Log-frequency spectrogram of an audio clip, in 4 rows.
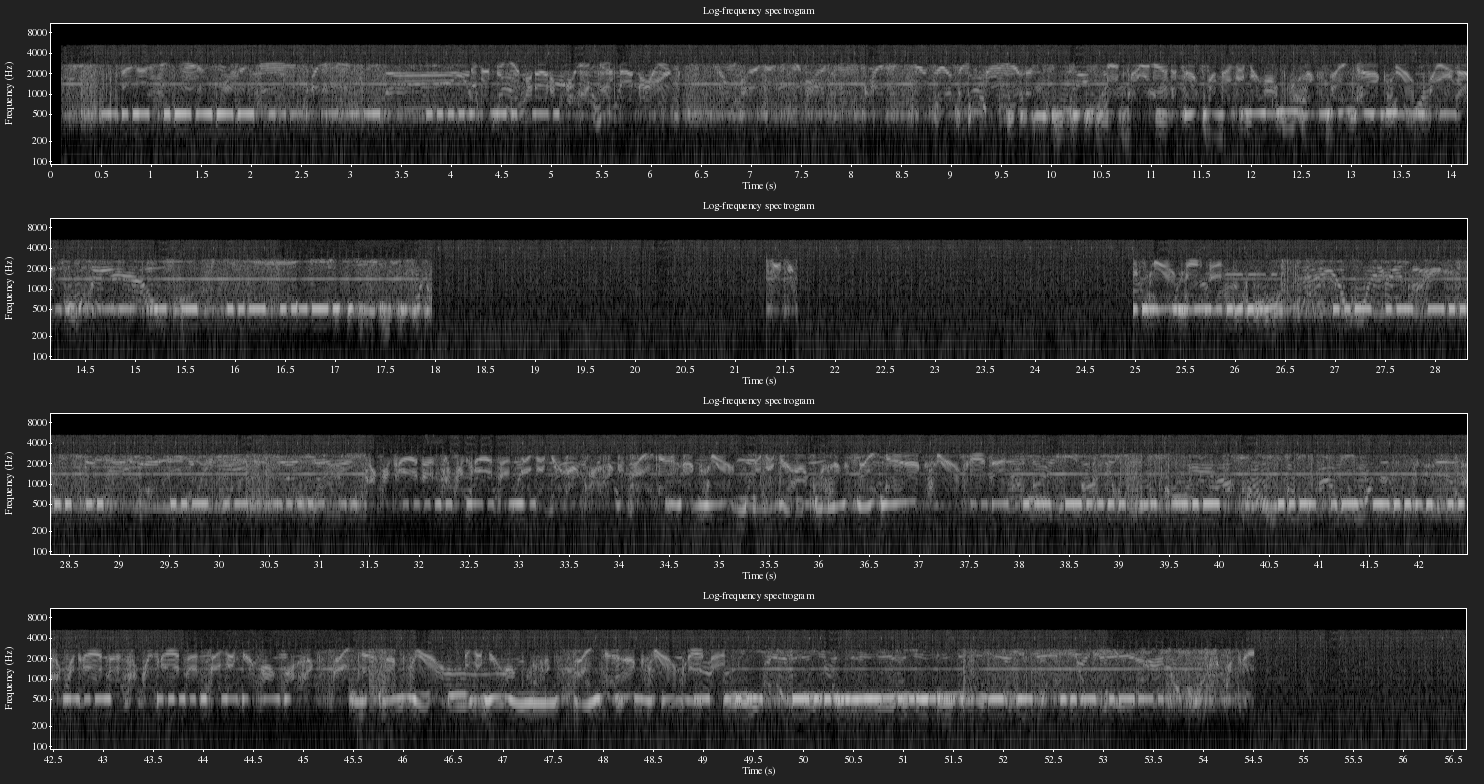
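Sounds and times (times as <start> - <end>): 
SSB radio interference on the 160m band: 0.1 - 56.6.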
